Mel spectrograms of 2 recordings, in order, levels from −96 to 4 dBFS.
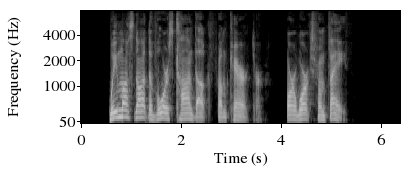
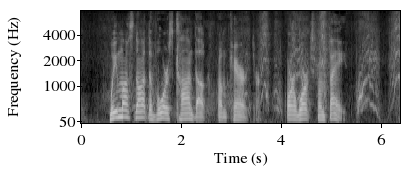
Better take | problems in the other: first | background sound (Zipper (clothing)); 16 dB below the speech

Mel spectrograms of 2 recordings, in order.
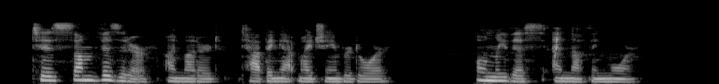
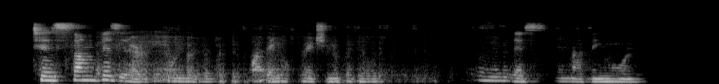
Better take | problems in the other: first | noise reduction (neural mask model DeepFilterNet 3)

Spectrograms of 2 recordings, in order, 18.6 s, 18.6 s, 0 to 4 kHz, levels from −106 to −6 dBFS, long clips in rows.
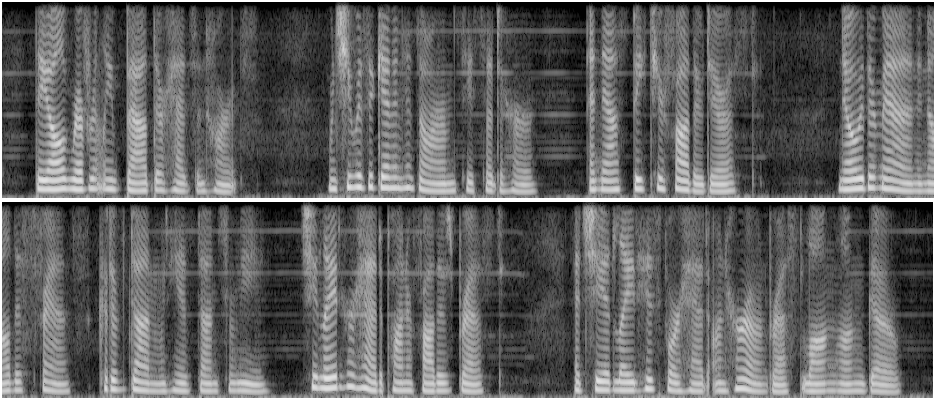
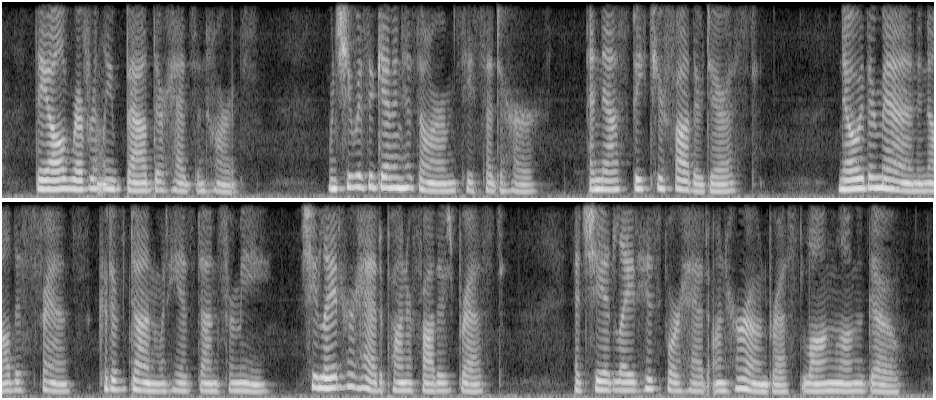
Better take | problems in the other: second | noise reduction (neural separator model SepFormer WHAM!)

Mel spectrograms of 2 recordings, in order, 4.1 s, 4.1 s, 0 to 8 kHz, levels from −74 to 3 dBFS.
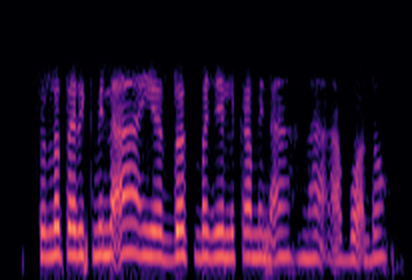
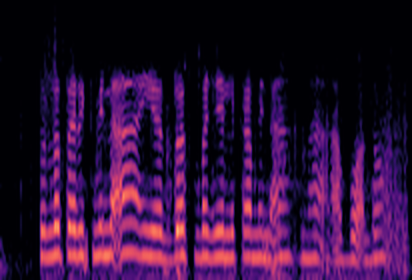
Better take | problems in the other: first | noise reduction (neural mask model RNNoise)

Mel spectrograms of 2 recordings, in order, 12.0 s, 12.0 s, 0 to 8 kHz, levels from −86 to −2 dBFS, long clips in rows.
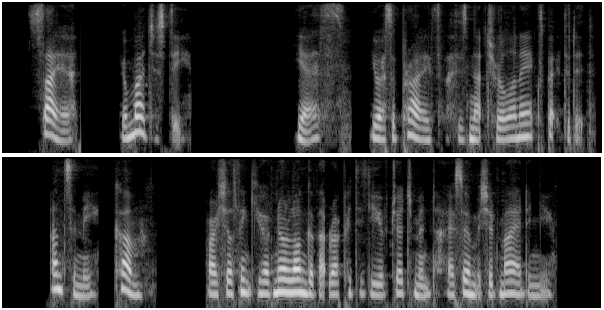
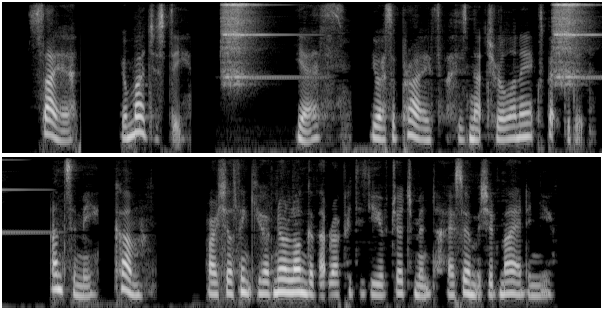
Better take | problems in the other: first | noise reduction (classical method Wiener filter)

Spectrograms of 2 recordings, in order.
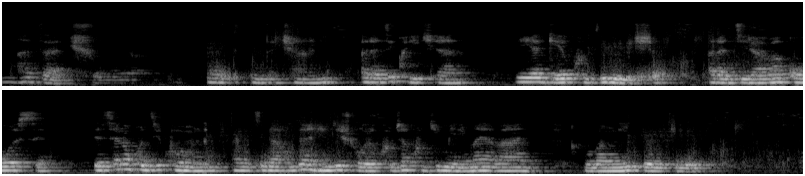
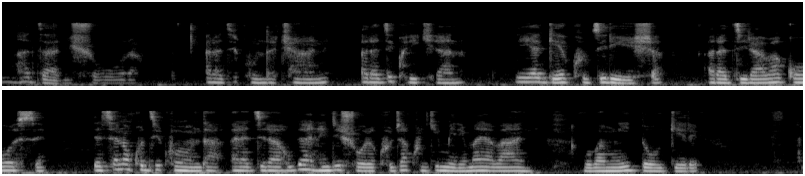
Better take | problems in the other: second | noise reduction (neural separator model SepFormer DNS4)

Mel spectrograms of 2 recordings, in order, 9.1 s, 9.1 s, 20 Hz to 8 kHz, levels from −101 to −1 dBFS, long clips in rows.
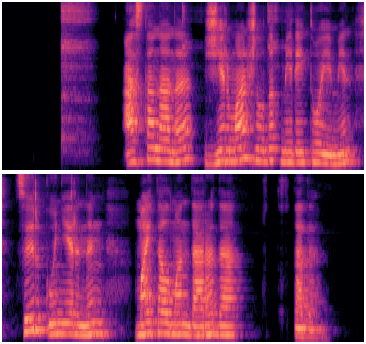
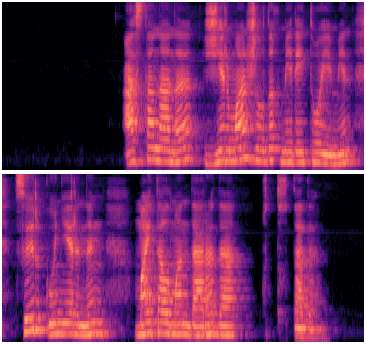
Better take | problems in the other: second | noise reduction (neural mask model RNNoise)

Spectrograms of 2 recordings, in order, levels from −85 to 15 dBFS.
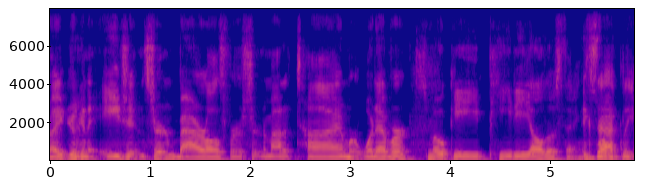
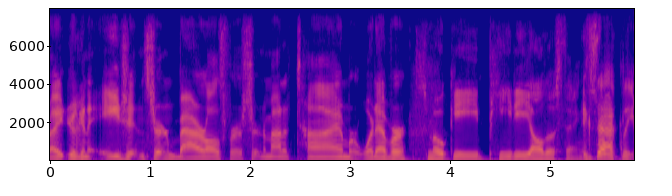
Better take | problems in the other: second | room echo; dies away in 0.3 s

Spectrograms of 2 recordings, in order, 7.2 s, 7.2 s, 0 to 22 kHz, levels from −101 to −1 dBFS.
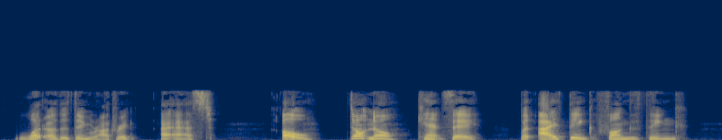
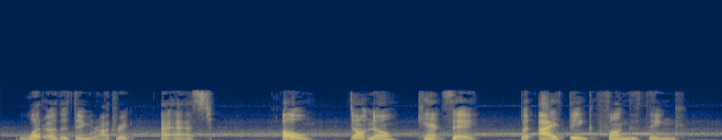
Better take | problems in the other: first | background sound (Wind); 15 dB below the speech

